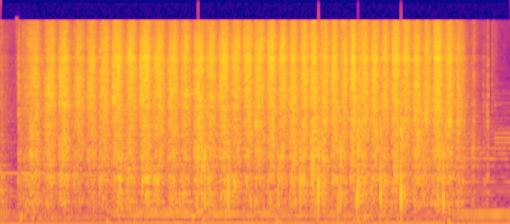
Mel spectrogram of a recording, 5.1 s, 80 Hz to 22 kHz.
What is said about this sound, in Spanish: con una lija de 100 lo que voy a hacer ahora es empezar a lijarlo.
